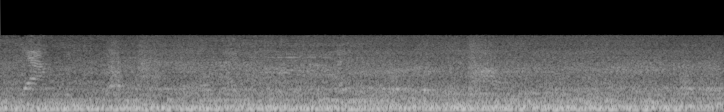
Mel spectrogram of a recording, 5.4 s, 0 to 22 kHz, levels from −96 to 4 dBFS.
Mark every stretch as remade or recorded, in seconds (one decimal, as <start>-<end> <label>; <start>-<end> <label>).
0.0-0.8 recorded; 0.8-1.5 remade; 1.5-2.6 recorded; 2.6-5.4 remade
